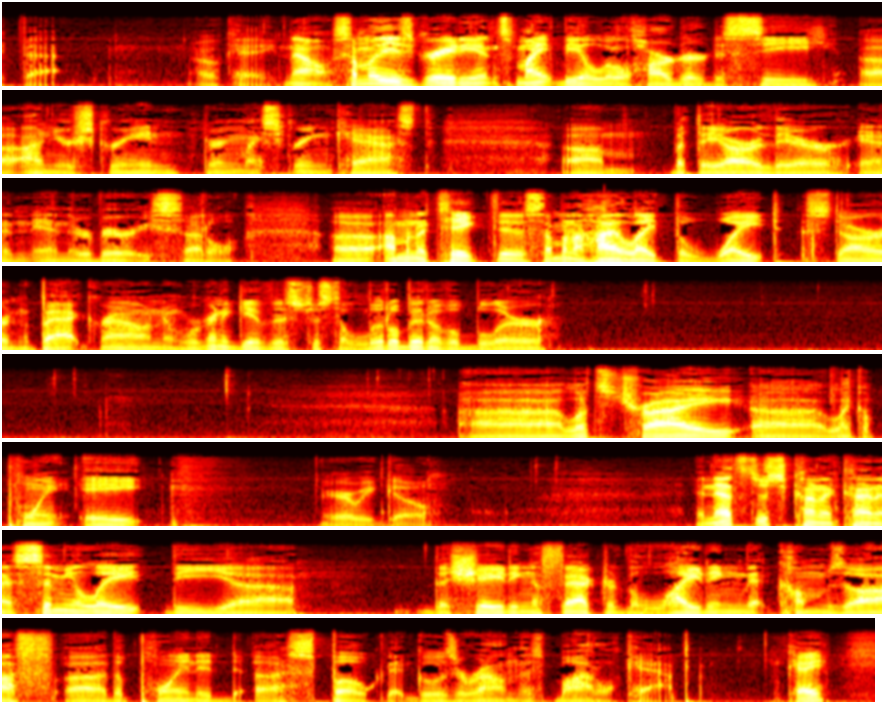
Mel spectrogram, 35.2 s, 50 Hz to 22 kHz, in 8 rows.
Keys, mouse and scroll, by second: 0.8-2.0 drag, 2.2-3.2 drag, 10.7 click, 14.2 click, 15.6 click, 17.4-19.3 drag, 21.3 ., 21.6 8, 22.0 Return, 24.2-25.5 drag, 26.1 click.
